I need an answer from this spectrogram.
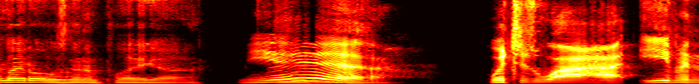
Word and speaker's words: Morbius: Like how are you gonna make that appealing to Did you say Morpheus? Yeah. His name is Morbius.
